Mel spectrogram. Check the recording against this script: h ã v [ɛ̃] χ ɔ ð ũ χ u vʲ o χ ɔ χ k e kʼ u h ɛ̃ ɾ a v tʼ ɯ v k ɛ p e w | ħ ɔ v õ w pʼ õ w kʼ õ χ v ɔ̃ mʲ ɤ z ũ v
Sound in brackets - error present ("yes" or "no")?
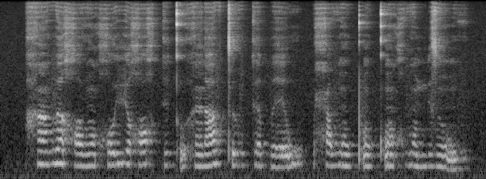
yes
